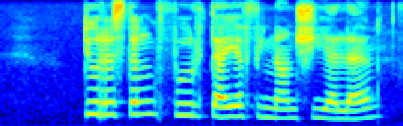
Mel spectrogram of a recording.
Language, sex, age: Afrikaans, female, 19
